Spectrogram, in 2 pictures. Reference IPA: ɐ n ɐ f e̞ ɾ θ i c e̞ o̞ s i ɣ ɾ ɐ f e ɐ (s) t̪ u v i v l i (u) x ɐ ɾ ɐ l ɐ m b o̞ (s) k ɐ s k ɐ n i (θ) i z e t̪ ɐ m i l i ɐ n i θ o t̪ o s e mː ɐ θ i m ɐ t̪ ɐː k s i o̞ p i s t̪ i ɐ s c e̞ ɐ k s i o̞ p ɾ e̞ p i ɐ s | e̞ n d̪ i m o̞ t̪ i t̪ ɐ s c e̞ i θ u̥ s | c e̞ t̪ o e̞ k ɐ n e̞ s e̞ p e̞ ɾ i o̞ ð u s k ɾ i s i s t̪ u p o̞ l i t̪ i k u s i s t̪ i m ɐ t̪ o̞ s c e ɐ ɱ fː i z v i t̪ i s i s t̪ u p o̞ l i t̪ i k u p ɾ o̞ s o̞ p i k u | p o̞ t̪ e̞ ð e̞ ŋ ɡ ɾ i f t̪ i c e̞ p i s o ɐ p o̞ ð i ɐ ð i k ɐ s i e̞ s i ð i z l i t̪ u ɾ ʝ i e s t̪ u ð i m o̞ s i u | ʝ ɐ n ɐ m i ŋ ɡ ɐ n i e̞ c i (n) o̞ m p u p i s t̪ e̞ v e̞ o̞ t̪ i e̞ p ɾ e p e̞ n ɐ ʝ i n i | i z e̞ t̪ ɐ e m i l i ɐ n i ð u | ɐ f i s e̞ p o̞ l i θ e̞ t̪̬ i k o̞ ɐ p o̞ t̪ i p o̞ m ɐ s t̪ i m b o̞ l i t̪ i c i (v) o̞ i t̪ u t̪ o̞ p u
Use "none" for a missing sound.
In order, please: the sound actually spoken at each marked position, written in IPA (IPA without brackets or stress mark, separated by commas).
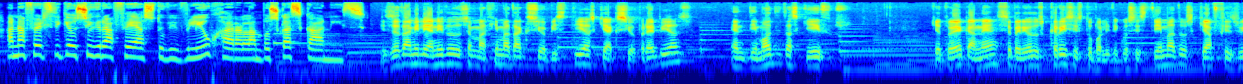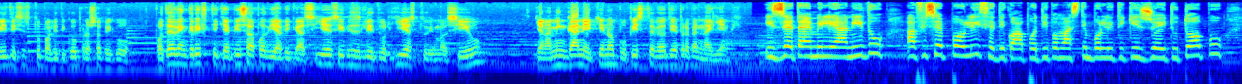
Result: s, u, s, s, n, z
